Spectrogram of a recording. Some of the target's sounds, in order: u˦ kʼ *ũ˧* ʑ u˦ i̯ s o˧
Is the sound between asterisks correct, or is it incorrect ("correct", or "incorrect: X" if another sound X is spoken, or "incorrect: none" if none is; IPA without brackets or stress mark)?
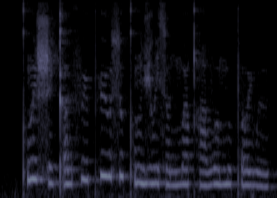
incorrect: ũ˦˨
